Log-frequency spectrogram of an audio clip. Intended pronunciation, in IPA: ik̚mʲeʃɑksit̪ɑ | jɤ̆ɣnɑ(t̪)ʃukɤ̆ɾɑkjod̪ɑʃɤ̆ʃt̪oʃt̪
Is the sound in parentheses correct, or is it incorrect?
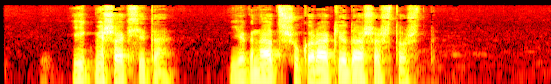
correct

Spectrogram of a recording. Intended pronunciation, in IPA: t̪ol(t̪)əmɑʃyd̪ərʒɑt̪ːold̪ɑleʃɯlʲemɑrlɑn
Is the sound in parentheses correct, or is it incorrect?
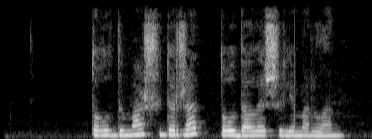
incorrect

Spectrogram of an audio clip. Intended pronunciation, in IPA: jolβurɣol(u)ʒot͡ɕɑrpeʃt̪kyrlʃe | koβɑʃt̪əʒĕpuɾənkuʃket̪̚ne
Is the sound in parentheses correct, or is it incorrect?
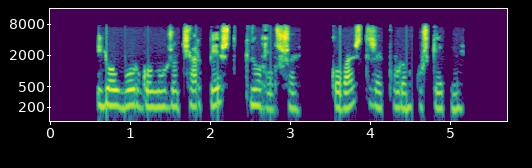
correct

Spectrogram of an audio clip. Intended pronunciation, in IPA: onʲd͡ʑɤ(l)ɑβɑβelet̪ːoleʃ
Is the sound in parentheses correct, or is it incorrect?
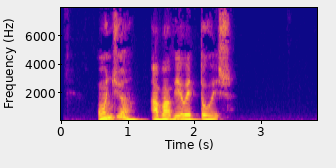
incorrect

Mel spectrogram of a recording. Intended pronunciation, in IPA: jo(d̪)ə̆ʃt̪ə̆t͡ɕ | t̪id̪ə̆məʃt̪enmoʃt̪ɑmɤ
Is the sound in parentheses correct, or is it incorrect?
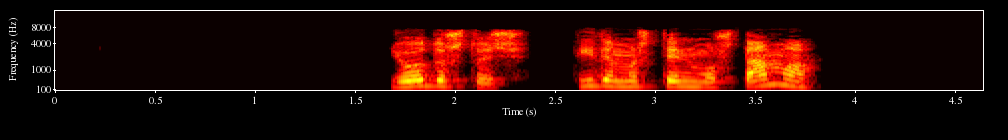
correct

